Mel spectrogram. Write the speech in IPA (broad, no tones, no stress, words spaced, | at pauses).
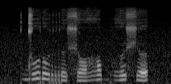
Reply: duɾu rɵʃɔɦɔ bʱɵʃə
